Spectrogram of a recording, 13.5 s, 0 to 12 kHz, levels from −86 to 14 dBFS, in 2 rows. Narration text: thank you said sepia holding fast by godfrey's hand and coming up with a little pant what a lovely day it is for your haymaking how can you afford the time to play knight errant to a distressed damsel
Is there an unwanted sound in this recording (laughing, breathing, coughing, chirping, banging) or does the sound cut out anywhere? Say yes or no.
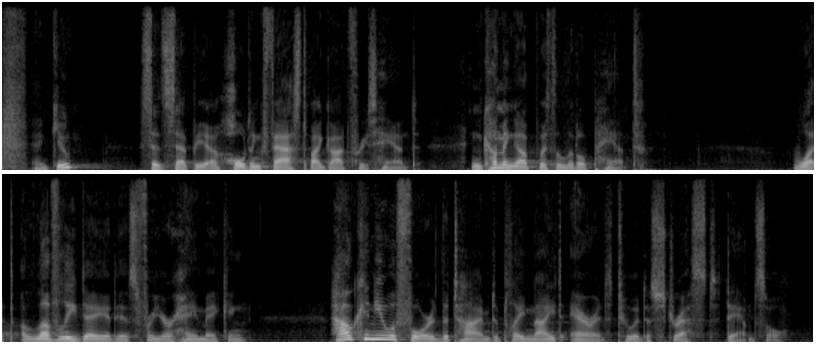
no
